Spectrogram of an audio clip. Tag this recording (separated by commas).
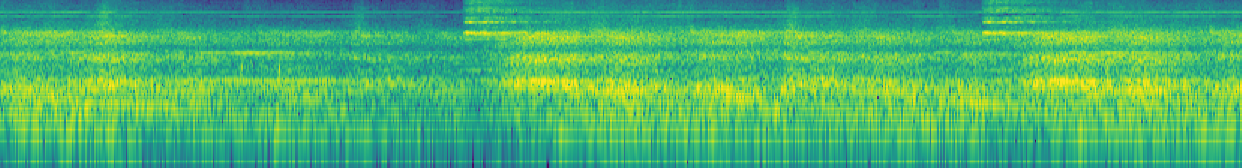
Music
